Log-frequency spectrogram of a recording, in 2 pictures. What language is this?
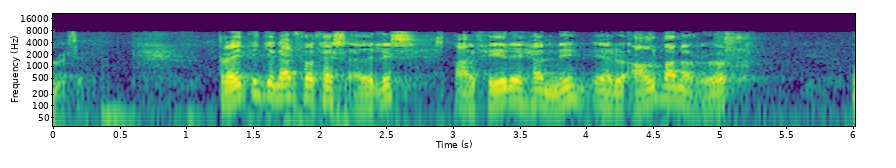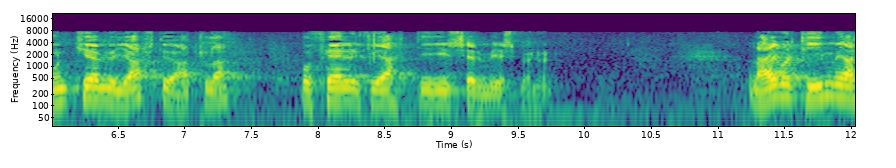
Icelandic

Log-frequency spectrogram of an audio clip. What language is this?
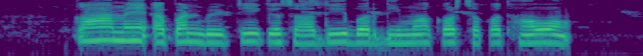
Chhattisgarhi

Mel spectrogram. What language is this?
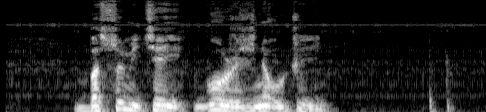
Kohistani Shina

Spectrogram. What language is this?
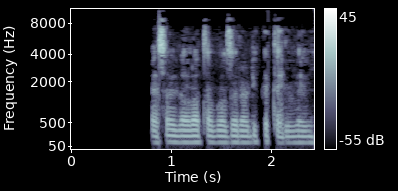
Pashto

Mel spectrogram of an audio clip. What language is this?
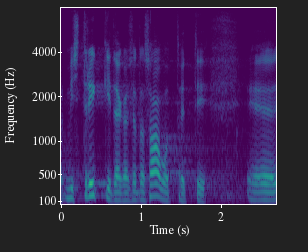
Estonian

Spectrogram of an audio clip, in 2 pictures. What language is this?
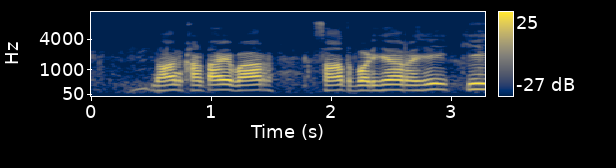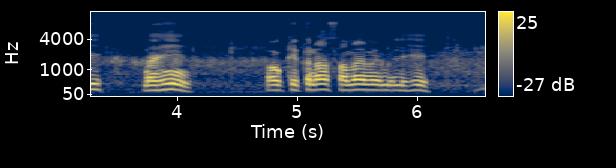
Chhattisgarhi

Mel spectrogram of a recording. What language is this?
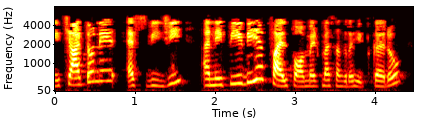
Gujarati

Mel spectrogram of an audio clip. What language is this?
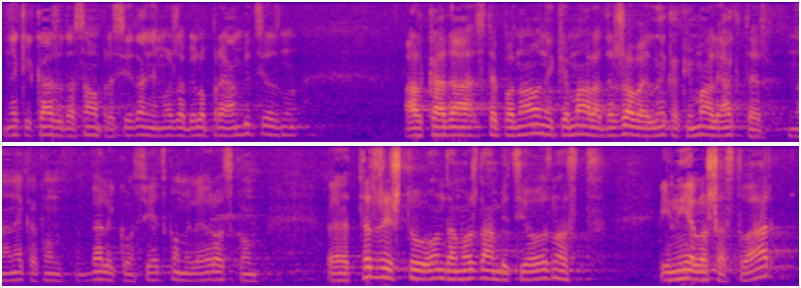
Croatian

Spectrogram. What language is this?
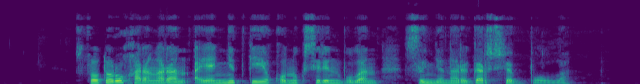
Yakut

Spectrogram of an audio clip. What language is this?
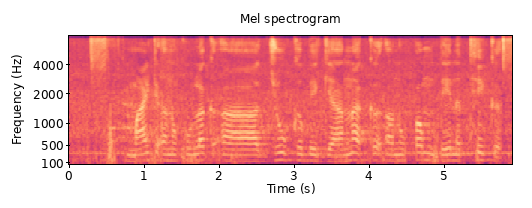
Maithili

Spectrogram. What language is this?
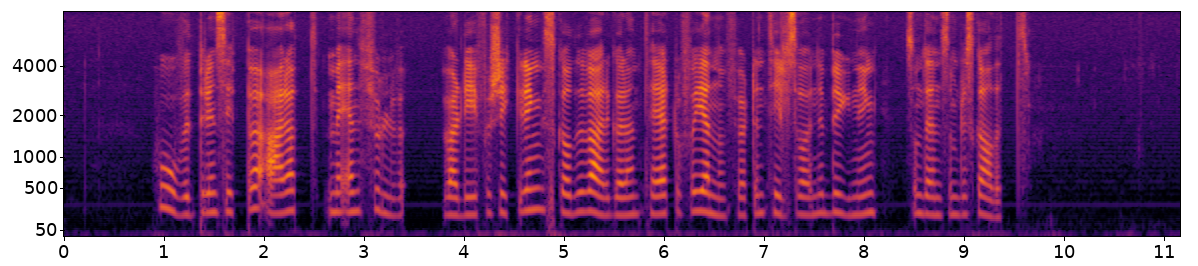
Norwegian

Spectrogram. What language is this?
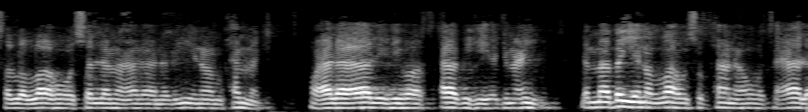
Arabic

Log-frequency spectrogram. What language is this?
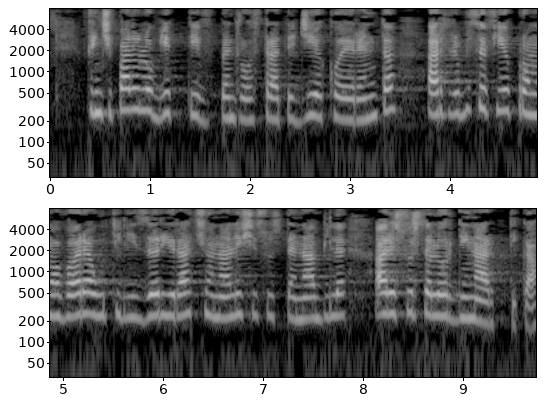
Romanian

